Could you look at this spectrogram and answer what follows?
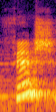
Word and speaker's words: phish: Fish is pronounced just like it's spelled, which is to say like the word fish.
